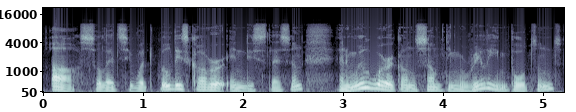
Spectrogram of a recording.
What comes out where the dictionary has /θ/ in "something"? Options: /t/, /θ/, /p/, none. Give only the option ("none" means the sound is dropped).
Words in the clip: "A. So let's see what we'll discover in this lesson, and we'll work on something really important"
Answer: /θ/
